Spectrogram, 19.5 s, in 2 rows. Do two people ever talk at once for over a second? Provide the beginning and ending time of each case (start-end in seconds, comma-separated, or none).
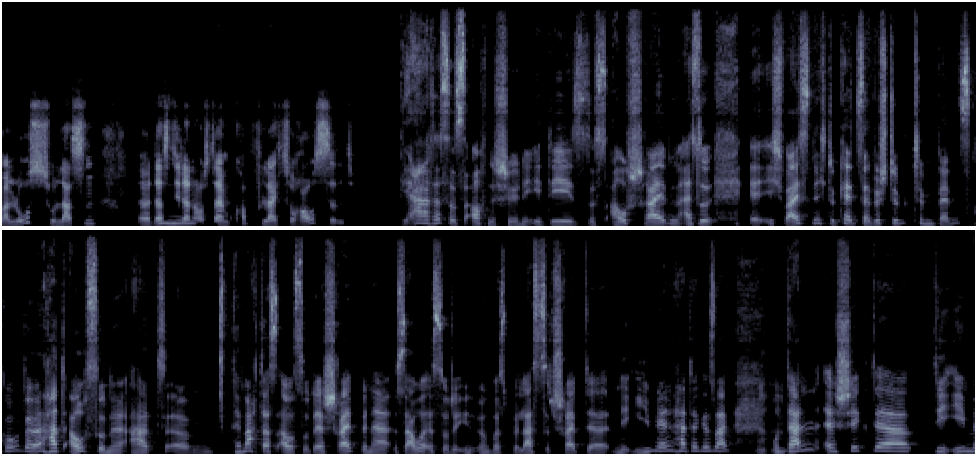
none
